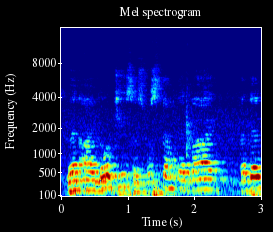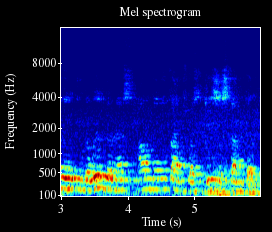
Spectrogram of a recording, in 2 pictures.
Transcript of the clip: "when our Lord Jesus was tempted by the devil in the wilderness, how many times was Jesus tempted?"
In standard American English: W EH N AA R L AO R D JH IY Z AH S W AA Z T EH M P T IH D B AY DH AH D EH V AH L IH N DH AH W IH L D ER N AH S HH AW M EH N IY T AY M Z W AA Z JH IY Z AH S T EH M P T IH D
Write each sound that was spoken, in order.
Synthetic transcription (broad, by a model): W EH N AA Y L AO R JH IY S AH S W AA S T EH M P T IH D B AY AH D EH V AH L IH N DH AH W IH L D ER N AH S HH AW M EH N IY T AY M S W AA S JH IY S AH S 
